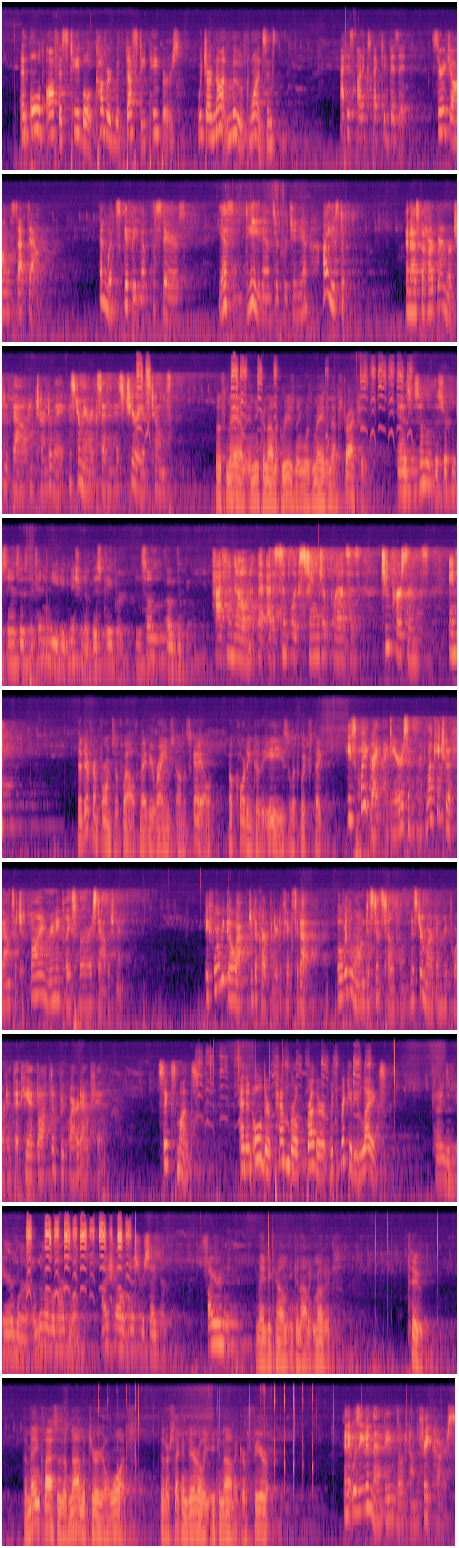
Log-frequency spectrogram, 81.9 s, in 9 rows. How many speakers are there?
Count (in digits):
8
